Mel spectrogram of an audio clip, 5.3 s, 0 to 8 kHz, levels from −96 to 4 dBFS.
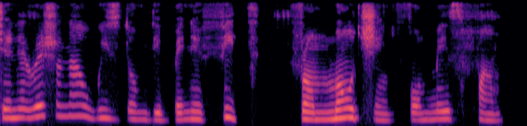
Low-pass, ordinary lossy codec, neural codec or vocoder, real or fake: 7.2 kHz; none; codec, 16 kHz, 16 kbps, FunCodec, trained on Chinese and English, 50 frames a second; fake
